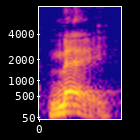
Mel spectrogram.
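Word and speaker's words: May: मे एकदम गलत उच्चारण है, मे नहीं होगा, मई, ऐसे हमको बोलना चाहिए।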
